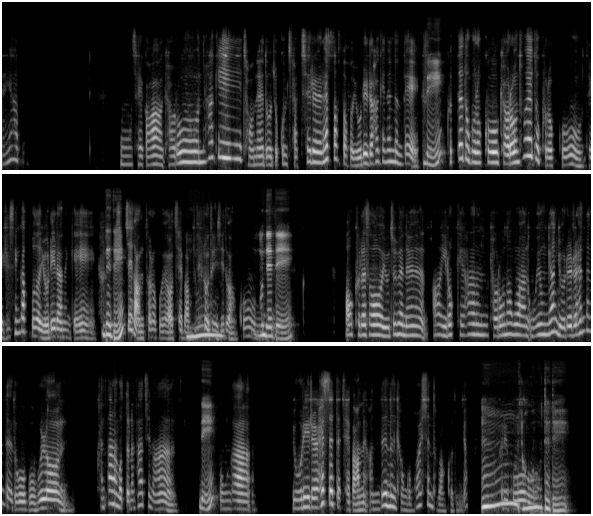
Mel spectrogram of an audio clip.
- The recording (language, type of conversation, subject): Korean, advice, 요리에 자신감을 키우려면 어떤 작은 습관부터 시작하면 좋을까요?
- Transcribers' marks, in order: tapping; laughing while speaking: "맘대로"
